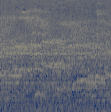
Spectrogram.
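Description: Several music tracks layered and playing at once as one dense, noisy wall of sound. Wavering voice-like lines sit over steady held tones, a hiss and a low rumble, all at an even loudness.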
